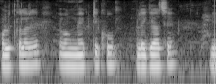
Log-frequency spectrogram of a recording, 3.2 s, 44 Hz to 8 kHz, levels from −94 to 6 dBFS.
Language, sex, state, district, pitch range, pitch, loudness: Bengali, male, West Bengal, Jalpaiguri, 135-145 Hz, 140 Hz, -16 LUFS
